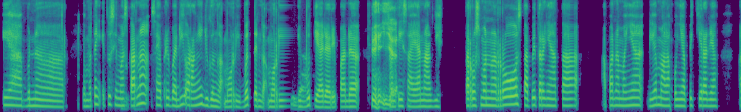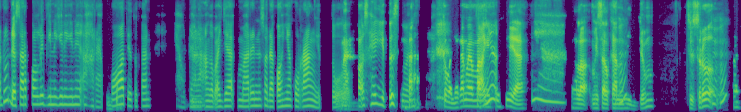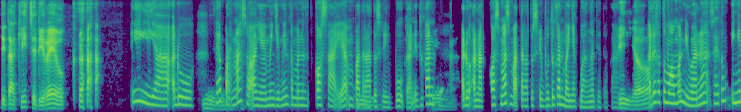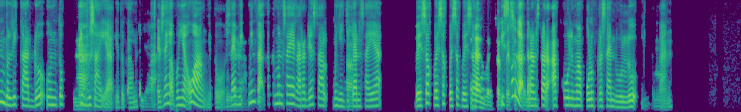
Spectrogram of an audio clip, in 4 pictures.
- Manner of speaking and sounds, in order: other background noise; distorted speech; static; chuckle; in Arabic: "shadaqah-nya"; chuckle; mechanical hum; laugh; tapping
- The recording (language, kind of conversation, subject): Indonesian, unstructured, Apa pengalaman paling mengejutkan yang pernah kamu alami terkait uang?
